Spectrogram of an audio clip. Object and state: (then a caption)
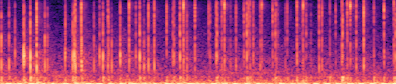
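Smartphone in plastic case scratched with fingernails. Long blue nails quickly scratch the screen and clear plastic case of a smartphone lying flat. A dense, continuous stream of fast, crackly scratching and tapping, with bright clicks over a faint low rumble. The scratching holds a steady, unbroken level throughout.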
